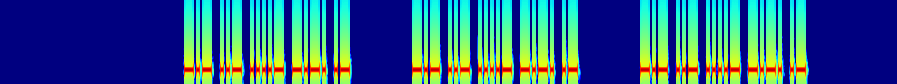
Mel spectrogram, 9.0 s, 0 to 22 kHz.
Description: Morse code, heard as a keyed tone, about 40 wpm, 700 Hz. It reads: KU4CA KU4CA KU4CA
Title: USA Call Signs - 5 Characters - Repeated 3x - 40wpm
